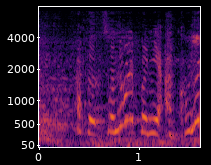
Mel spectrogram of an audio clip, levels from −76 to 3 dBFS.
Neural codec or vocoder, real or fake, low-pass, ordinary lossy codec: codec, 16 kHz, 1.1 kbps, Voila-Tokenizer; fake; none; none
